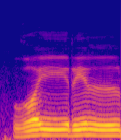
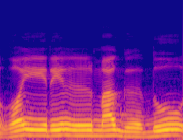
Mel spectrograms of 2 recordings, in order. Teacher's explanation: malah ada yang mantul ghairil maghdu ya itu jadi siddah namanya padahal huruf ghoin itu harus dia sifatnya rukhwah mengalirkan suara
